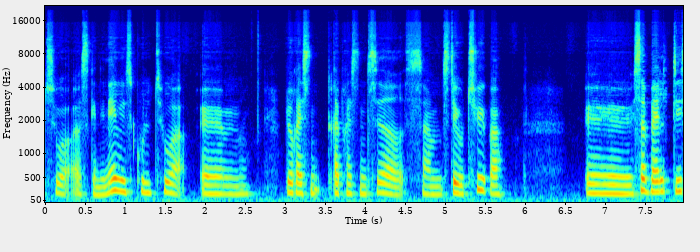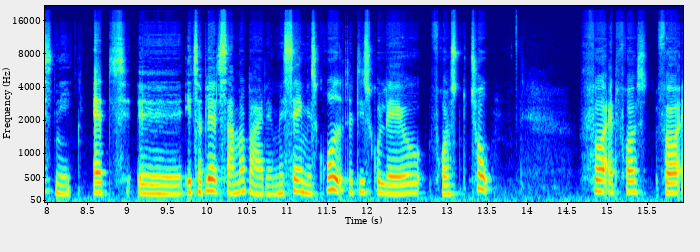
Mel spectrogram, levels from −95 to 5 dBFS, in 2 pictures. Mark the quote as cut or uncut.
uncut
